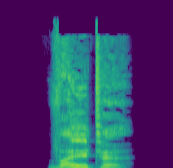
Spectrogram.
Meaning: inflection of wallen: 1. first/third-person singular preterite 2. first/third-person singular subjunctive II
- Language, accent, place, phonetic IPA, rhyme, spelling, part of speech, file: German, Germany, Berlin, [ˈvaltə], -altə, wallte, verb, De-wallte.ogg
